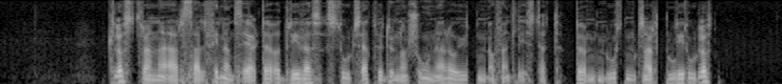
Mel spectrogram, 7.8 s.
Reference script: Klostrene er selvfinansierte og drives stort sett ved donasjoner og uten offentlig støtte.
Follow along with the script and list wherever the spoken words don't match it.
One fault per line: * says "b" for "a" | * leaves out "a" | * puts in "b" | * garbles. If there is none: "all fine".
* garbles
